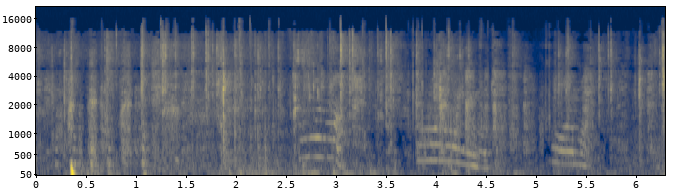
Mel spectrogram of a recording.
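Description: A corgi greets its owner with three drawn-out, falling, throaty whines, with some thumps and a quiet voice nearby.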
